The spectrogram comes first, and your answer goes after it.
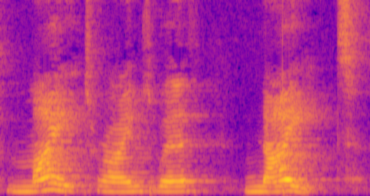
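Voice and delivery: Might and night drawn out very slowly so the rhyme stands out; slow it right down to show the rhyme; stressing the rhyme. Shown as a demonstration. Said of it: "we worked on the word night".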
